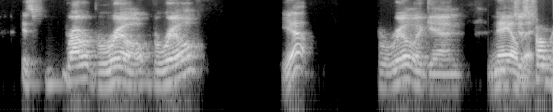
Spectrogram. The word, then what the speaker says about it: Baril: Yeah, I think originally the pronunciation was Baril, because you don't pronounce the L without the E at the end of it.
